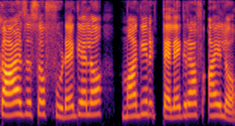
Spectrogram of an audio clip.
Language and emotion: Goan Konkani, neutral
